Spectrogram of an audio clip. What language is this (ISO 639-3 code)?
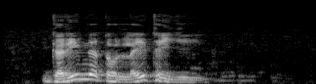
kxp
